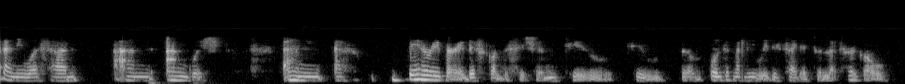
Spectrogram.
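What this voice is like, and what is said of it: Choked-up, emotional voice. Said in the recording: “I'm getting a little bit choked up”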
